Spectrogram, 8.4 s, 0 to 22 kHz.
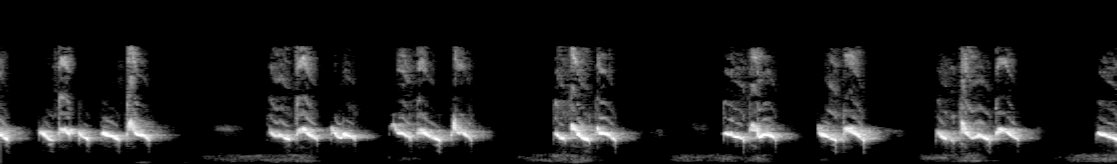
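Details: Caged white-crowned shama in its new-feather season, recorded 6 September 2021: tight bursts of sharp, bright chirps and short harmonic notes, each burst of three to five notes, repeated about once a second with brief silences between, no other sounds.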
